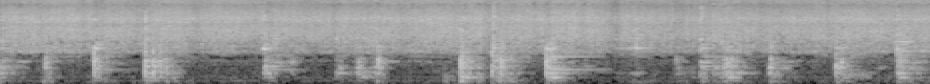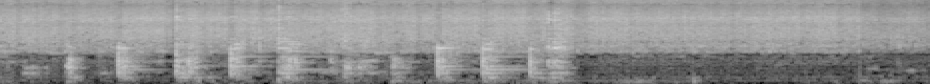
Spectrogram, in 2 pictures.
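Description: Onion sautéing in a pan until reddish, a steady bright sizzle throughout with repeated scraping strokes of a spatula stirring at an irregular rhythm, close and alone.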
